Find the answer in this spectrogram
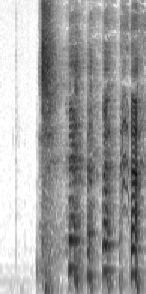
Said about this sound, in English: Sneezed again.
